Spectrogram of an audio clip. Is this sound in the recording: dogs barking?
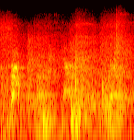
yes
